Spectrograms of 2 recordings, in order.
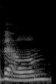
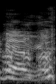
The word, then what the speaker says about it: vellum: So this it's a piece of vellum, right? Yeah. Is that how you say it? Yeah. I always say Valium. It's not Valium.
